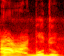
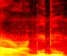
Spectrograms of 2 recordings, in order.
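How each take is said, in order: No difference in how they are said.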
